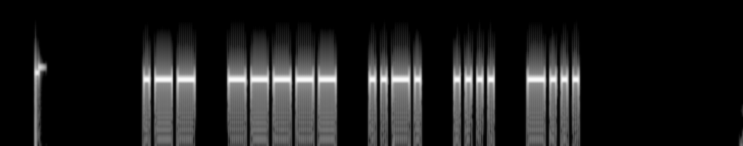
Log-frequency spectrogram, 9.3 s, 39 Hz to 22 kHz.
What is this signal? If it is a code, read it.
Morse code, heard as a keyed tone, about 17 wpm, spaced as for 12 wpm, 700 Hz. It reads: W0FHB
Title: USA Call Signs - 5 Characters - 2x Character Spacing - 17wpm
